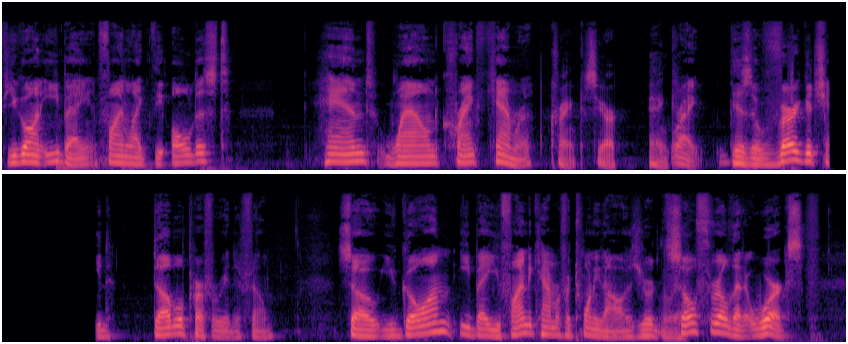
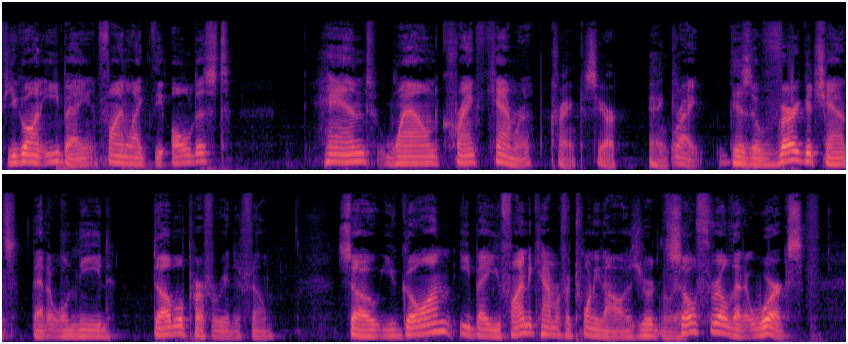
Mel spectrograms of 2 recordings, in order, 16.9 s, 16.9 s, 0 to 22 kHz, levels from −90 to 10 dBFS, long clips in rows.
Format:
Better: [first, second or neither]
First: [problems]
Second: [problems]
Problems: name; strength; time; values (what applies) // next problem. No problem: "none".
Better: second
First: audio cutting out; at 8.5 s for 1 s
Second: none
